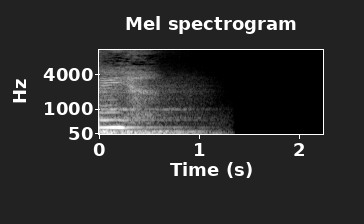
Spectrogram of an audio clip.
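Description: The last held sung note of a song, with a final drum hit at the start, dying away to silence about a second in as the track ends.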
